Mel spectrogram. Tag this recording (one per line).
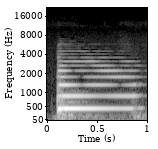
note
piano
